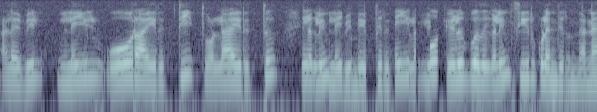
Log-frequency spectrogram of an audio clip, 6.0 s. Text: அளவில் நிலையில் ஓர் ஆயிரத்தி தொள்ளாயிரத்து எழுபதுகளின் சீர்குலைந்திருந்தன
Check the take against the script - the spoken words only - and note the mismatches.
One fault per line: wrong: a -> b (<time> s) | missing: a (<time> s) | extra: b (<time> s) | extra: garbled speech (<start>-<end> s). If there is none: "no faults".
extra: garbled speech (3.0-4.4 s)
